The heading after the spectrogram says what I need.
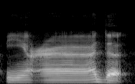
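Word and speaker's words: بِعَادٍ: Rabbuka bi'ad. Ainnya dipanjangkan, ada tanda alifnya, matobi'i dipanjangkan 2 ketukan saja, jangan panjang-panjang.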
